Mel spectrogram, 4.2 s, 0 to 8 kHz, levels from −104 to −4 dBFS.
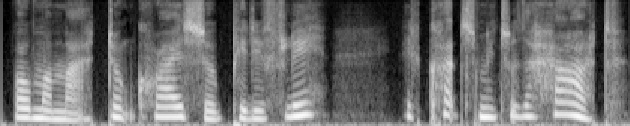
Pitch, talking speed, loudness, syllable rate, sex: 220 Hz, 155 wpm, -17 LUFS, 4.8 syllables/s, female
